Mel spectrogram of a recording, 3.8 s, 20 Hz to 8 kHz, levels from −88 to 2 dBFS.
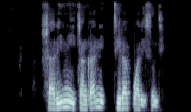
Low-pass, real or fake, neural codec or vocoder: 7.2 kHz; real; none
